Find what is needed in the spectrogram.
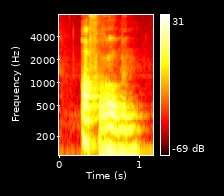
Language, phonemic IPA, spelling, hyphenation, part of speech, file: Dutch, /ˈɑfˌroː.mə(n)/, afromen, af‧ro‧men, verb, Nl-afromen.ogg
- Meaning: to skim: 1. to remove cream 2. to scrape off; remove (something) from a surface 3. to economise, to cut budget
